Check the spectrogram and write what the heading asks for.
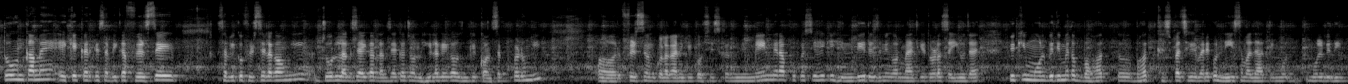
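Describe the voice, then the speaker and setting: A woman's voice: on the low side, steady tone, quick pace, background noise. A young woman from India chatting casually in a vlog, telling stories, with a sore throat and a cough now and then. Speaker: vlogger.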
